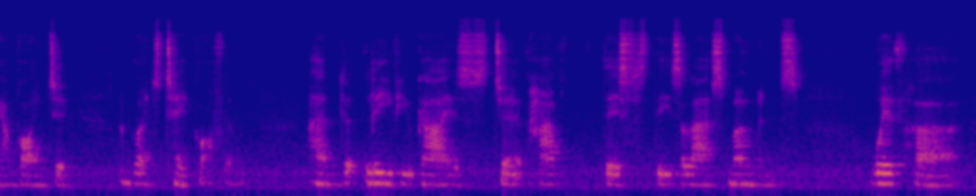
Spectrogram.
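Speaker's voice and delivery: put-on quiet whisper. Retelling whispering to her husband at the bedside: retelling a whisper. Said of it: "I whispered to her husband really quietly".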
